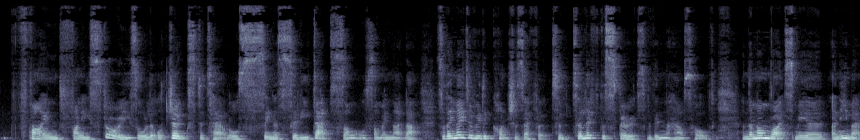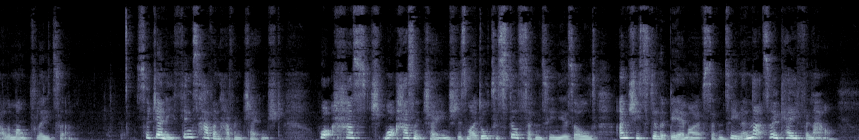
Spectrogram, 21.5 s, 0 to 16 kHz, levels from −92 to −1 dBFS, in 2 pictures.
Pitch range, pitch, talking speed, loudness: 160-270 Hz, 195 Hz, 210 wpm, -27 LUFS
